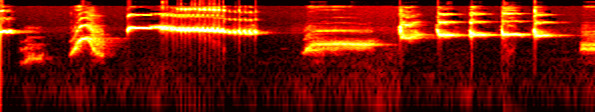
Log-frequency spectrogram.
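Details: Asian pied starling singing with varied phrases, meant to prompt caged birds to sing: a sustained high whistle, a lower flat whistled note, then a run of five sharp chips.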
